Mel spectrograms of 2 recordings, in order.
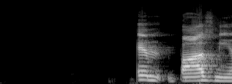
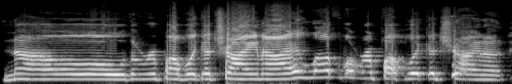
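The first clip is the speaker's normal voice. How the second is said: fake crying; 7 semitones higher, 8 dB louder than usual. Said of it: "I'm bad at fake crying".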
